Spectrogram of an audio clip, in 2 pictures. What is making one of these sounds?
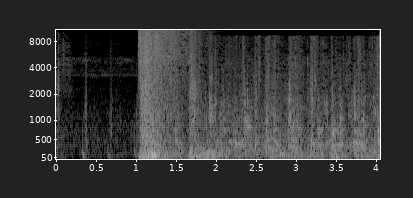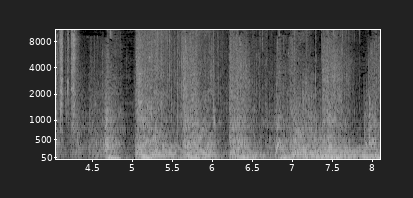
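Wooden building pieces thud and clatter into place.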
